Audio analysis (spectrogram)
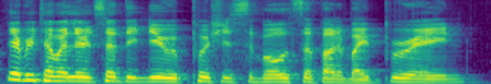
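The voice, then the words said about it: Homer Simpson cartoon voice impression. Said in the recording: “I'll do my impression. Just Homer Simpson. ... That was fantastic.”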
